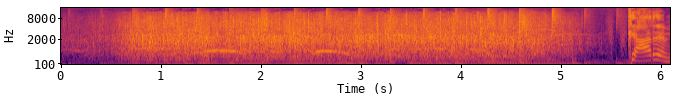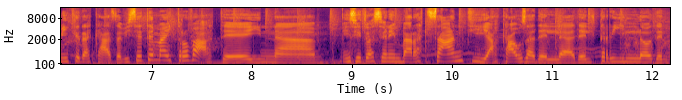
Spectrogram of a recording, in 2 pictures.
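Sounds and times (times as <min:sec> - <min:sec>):
crowd applause: 0:00.0 - 0:05.4
speech: 0:05.8 - 0:12.1.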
